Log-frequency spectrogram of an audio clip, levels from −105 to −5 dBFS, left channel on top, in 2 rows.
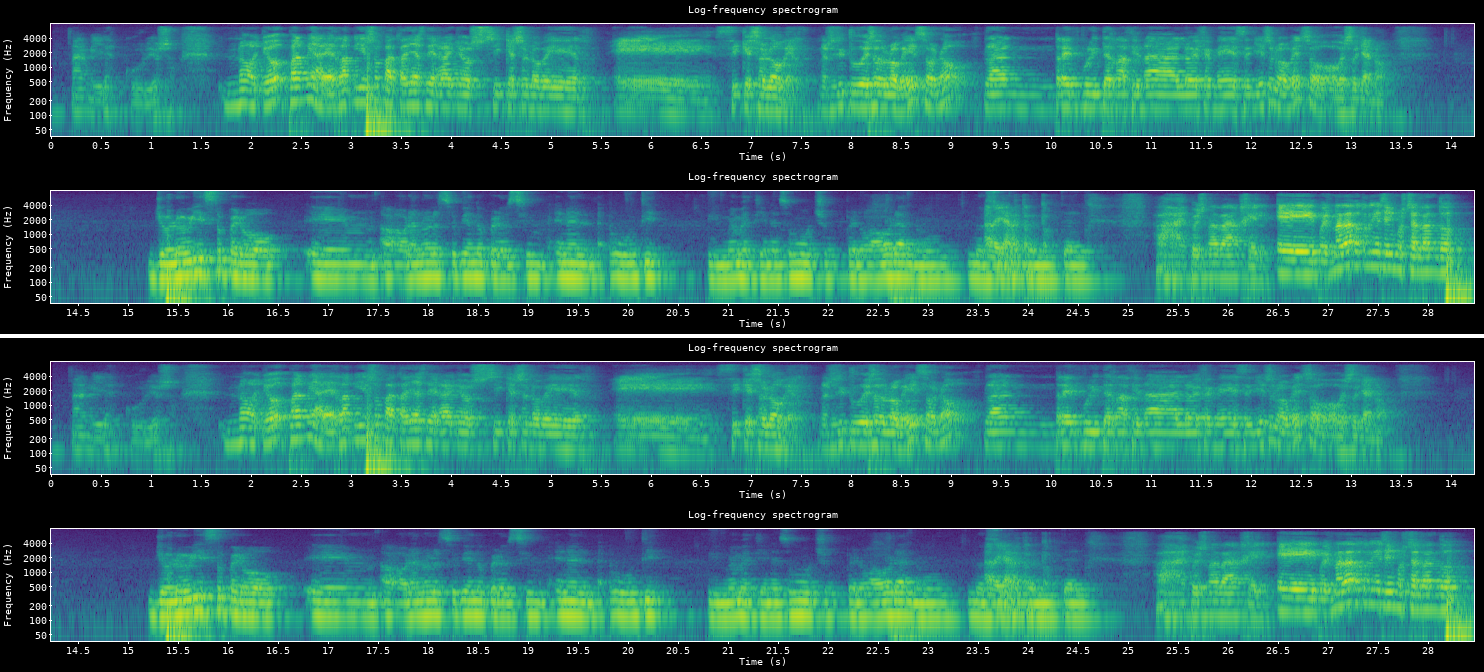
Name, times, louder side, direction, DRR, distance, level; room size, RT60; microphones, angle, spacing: voice 1, 0.2-13.7 23.6-24.2 24.6-28.3, left 3 dB, 75° left, -3 dB, 1.8 m, -25 dB
voice 2, 15.2-16.5 16.8-20.3 20.8-24.6, equal, 50° left, -2 dB, 2.3 m, -25 dB
22.5 x 7.6 x 3.2 m, 0.76 s
head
